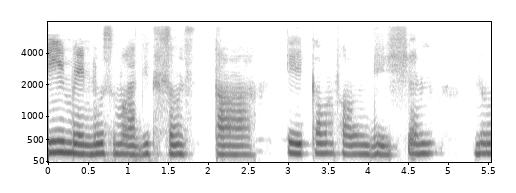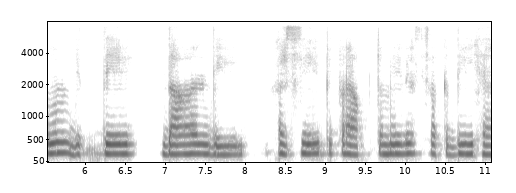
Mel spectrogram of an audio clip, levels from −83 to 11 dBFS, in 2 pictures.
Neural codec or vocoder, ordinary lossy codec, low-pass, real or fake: codec, 16 kHz in and 24 kHz out, 0.6 kbps, FireRedTTS-2 codec; AAC, 48 kbps; 7.2 kHz; fake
